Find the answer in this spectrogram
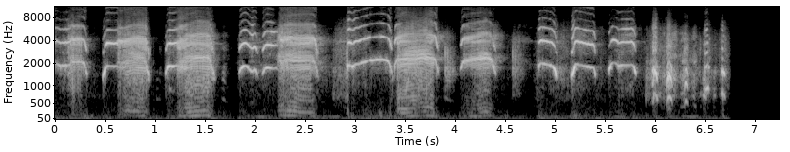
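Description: A chimpanzee gives a string of shrill, harmonic screams, ending in quicker, clipped chirps.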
